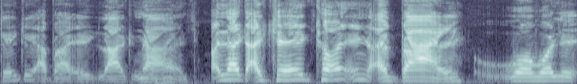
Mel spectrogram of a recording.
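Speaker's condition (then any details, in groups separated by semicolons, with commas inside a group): Cerebral palsy; uses light writer communication device; partly voiced, partly typed audio on light writer communication device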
